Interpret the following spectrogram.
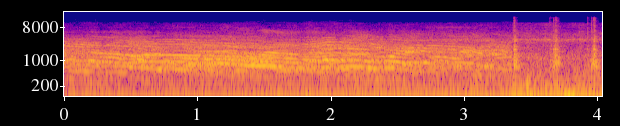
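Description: Edited-in sound effects: many overlapping tones sliding slowly downward, like a falling siren, then a ticking clock starting near the end, about four ticks a second.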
